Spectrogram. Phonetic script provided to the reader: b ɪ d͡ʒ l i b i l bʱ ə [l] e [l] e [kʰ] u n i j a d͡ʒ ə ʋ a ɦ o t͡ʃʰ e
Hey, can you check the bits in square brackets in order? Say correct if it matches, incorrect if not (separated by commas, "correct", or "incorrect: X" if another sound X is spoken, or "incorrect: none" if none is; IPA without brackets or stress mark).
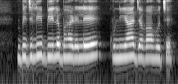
incorrect: ɽ, correct, incorrect: k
